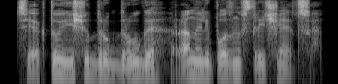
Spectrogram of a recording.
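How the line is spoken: Sad, smiling. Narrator (Russian): он грустно улыбнулся

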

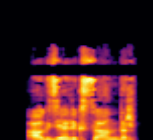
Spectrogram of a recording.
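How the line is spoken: Plain question. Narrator (Russian): спросил он

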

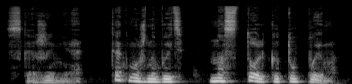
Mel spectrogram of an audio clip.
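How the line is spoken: Muttering to himself. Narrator (Russian): Джао Юньлань пробормотал про себя

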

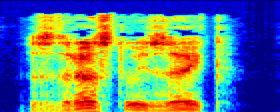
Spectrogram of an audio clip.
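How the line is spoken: Calm, businesslike. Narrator (Russian): Спокойно и деловито он сказал

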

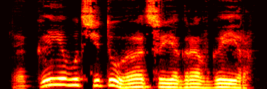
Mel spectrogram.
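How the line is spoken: Expressionless, through clenched teeth. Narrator (Russian): Без выражения процедил барон Абданг

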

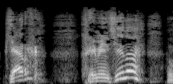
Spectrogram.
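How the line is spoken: Horrified exclamation. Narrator (Russian): в ужасе воскликнул он, увидев пришельцев

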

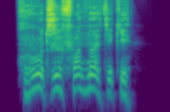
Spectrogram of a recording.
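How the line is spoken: Admiring exclamation. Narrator (Russian): с нескрываемым восхищением воскликнул Фригейл

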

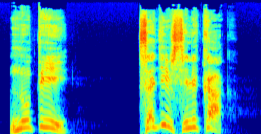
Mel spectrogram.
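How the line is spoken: Drunken wheezy rasp. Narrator (Russian): пропитый голос, обладатель которого явно был навеселе, просипел

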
